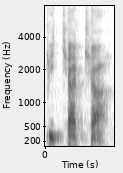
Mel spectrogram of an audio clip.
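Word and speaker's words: PechaKucha: so it's called a picture culture presentation um it's spelled picture um is pronounced picture but it's spelled pichakucha um it is 20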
